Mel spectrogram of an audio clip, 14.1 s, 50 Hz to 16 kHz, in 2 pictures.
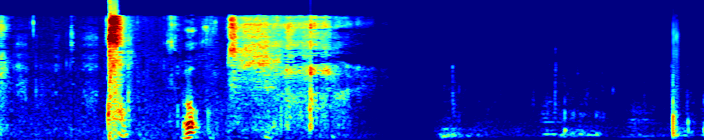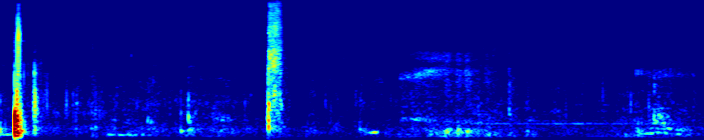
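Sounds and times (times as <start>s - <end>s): cat sneezing: 1.1s - 1.4s, 9.7s - 10.0s.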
